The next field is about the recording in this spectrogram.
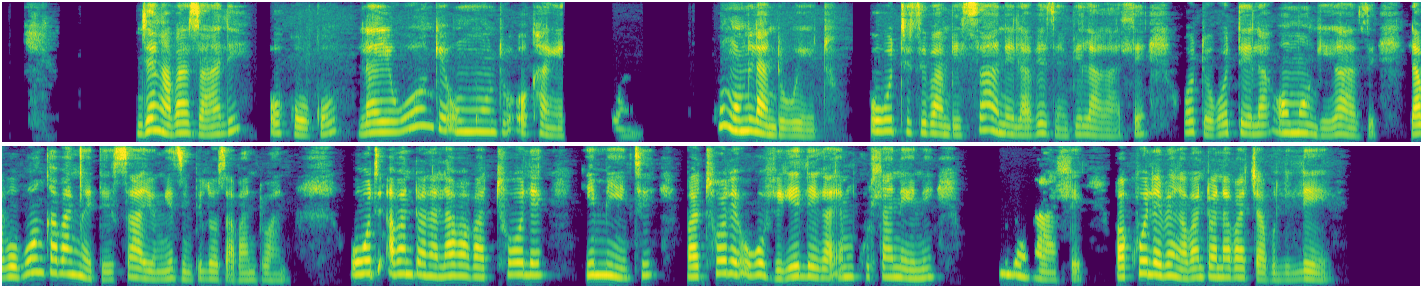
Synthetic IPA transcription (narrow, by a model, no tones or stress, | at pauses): nd͡ʒʱɛŋaβazali | ɔɡ̥ʱɔɡ̥ʱɔlajɛwɔŋkʼɛʔumuntʼuʔɔkʰaŋɛlaatʼwaːna | ɣuŋum̩landʱɔwetʰu̥ | uɣutʰisiβambʱisanɛlaβɛzempʼilaɣa̰ɬɛɔd̥ʱɔɣɔtʼɛlaɔmoŋiɣazilaβɔβɔŋkʼaβaŋ͡ǀɛd̥ʱisajɔŋezimpʼilɔza̰βantʼwaːna | uɣutʰiʔaβantʼwanalaβaβatʰɔlɛ | imitʰiβatʰɔlɛuɣuviɣɛlɛɣaʔem̩kʰuɬaneniβakʰulɛɣaɬɛ̰ | βakʰulɛβɛŋaβantʼwanaβad̥ʒ̥ʱaβulilɛːjɔ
